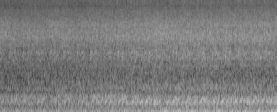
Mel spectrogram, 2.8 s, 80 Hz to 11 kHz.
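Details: 2002 Audi S6 C5 4.2 V8 (ANK) first start after an engine rebuild with a new tensioner: smooth, steady idle with an even beat and no rattle or ticking, quieter than before; normal idle.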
